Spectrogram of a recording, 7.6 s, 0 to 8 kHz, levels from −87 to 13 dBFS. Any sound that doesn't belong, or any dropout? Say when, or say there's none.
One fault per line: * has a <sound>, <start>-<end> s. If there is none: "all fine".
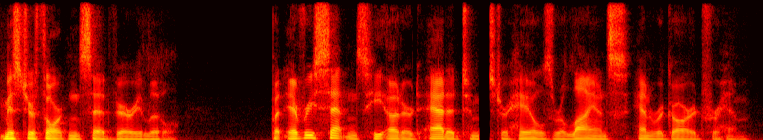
* has a dropout, 4.8-4.9 s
